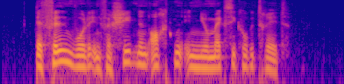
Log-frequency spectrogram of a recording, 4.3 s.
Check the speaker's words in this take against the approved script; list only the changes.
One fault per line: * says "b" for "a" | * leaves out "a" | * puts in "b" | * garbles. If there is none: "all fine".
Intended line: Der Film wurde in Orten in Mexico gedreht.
* puts in "verschiedenen"
* puts in "New"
